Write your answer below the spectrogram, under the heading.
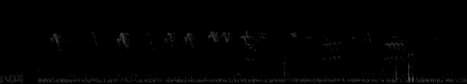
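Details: Quail in a back yard give a quick run of short, high chips and twittering notes, several to a second, over a faint steady low hum.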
